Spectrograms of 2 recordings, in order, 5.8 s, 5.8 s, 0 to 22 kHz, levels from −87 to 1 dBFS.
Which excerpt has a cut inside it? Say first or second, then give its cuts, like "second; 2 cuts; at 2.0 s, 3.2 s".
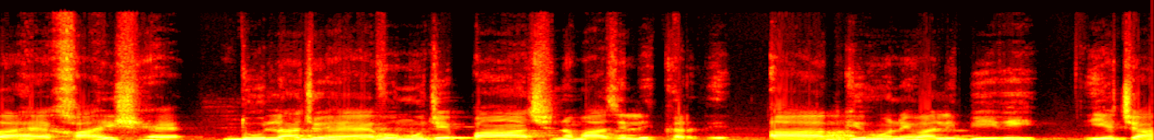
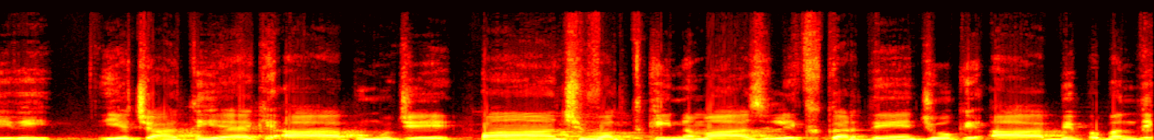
first; 2 cuts; at 1.0 s, 3.8 s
